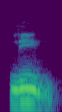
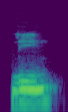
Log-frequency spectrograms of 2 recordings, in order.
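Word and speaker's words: limb: लीन एल आई एम बी is silent लीन हिम big sick.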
